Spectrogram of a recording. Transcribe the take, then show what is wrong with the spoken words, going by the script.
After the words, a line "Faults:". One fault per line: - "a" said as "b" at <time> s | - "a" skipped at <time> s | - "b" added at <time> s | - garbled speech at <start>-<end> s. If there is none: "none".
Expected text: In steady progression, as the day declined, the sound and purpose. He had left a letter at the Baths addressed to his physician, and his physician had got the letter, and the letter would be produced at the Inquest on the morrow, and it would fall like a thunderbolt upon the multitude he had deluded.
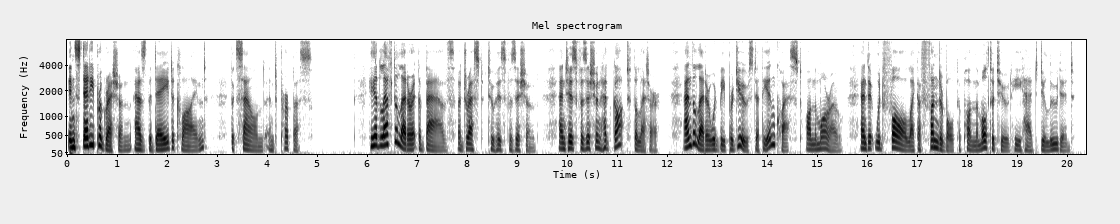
In steady progression, as the day declined, the sound and purpose. He had left a letter at the Baths addressed to his physician, and his physician had got the letter, and the letter would be produced at the Inquest on the morrow, and it would fall like a thunderbolt upon the multitude he had deluded.
Faults:
none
